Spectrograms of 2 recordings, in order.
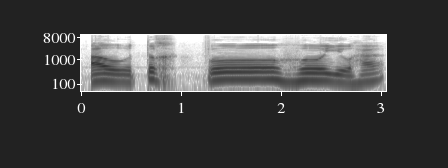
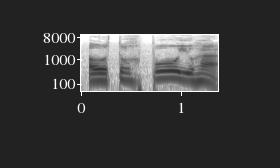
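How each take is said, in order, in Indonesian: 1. Suku kata 'hu' setelah 'tukhfu' diucapkan dengan jelas. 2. Suku kata 'hu' setelah 'tukhfu' dihilangkan. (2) "banyak orang yang bacanya khu-nya ketinggalan"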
